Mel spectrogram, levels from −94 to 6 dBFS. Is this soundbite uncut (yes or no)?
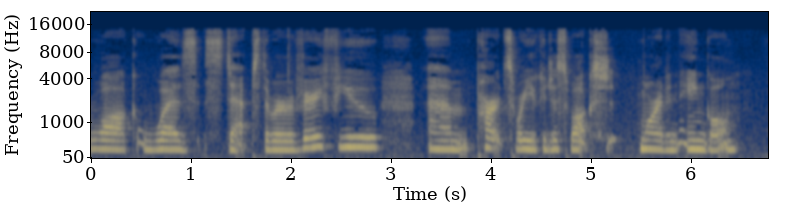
no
